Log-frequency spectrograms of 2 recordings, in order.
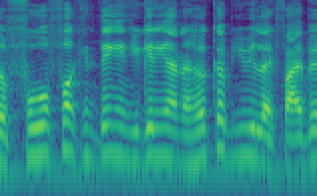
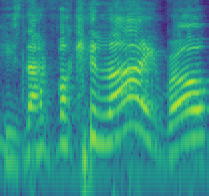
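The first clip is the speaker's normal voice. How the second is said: amazed; 7 semitones higher, 7 dB louder, slower than usual. Real, not acted. Astonished at the Google result.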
